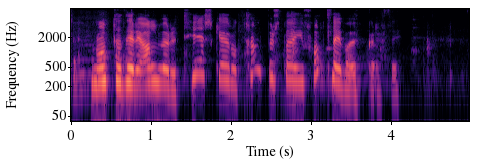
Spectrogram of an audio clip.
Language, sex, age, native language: Icelandic, female, 60-69, Icelandic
